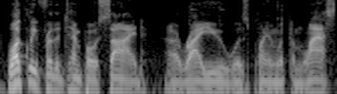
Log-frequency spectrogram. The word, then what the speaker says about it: Ryu: Hey, there's an American pronunciation and there's a Japanese pronunciation.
